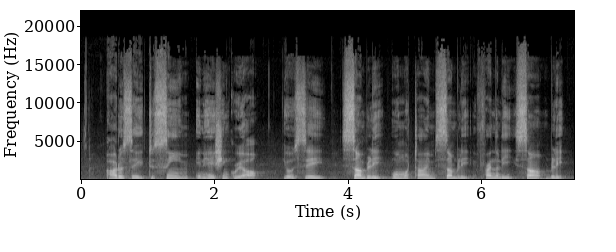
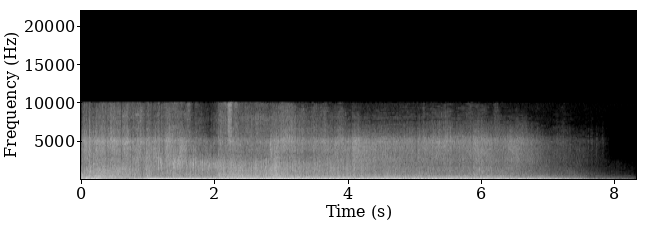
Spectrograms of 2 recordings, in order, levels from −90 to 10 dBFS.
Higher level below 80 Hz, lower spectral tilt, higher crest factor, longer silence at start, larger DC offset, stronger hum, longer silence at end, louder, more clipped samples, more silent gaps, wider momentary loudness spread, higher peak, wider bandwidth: second, -54 dBFS vs -14 dBFS; second, -3.5 dB/octave vs -6 dB/octave; first, 20 dB vs 12 dB; about the same, 0.05 s vs 0 s; neither; neither; second, 0.15 s vs 0.6 s; second, -21 LUFS vs -14 LUFS; neither; neither; about the same, 11 LU vs 10 LU; about the same, -2 dBFS vs 0 dBFS; first, 19 kHz vs 10.5 kHz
